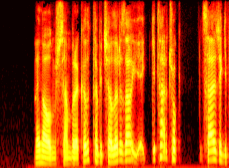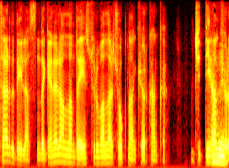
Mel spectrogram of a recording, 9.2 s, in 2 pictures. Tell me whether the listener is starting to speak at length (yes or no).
yes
